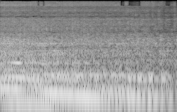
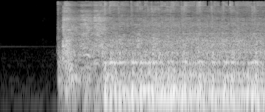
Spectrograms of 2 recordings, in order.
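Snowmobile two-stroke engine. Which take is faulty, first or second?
first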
